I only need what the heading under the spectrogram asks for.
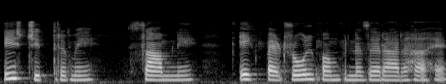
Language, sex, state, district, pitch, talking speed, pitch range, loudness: Hindi, female, Chandigarh, Chandigarh, 205 Hz, 145 wpm, 200-220 Hz, -18 LUFS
